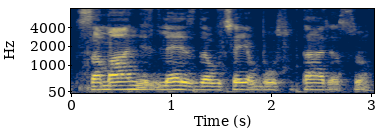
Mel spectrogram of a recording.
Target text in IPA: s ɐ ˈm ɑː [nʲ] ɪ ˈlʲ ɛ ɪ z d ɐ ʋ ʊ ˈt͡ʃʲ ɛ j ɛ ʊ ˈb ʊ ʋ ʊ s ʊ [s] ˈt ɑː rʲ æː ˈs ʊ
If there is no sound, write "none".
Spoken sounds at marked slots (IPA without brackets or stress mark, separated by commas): nʲ, none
